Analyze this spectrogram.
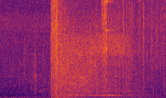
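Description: A rifle fires a single loud shot that echoes briefly.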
